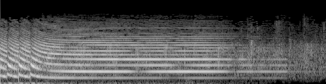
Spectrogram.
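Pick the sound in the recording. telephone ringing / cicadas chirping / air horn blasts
air horn blasts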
